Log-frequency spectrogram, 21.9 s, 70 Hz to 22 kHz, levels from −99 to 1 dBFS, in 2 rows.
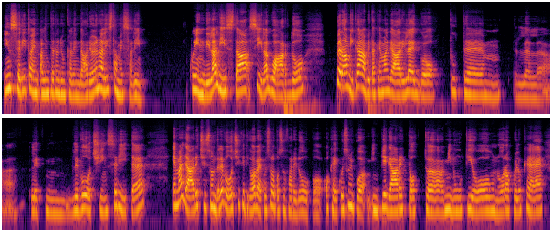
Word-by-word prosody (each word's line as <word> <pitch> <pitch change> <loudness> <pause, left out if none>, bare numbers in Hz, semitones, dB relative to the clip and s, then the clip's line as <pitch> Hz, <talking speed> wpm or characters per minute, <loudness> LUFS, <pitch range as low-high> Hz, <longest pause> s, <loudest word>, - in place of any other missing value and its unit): inserito 250 -3 +1
a - - +2
in 210 -1 0
all'interno 205 0 -1
di 195 - -2
un 190 - -2
calendario, 175 -1 -3
è 220 - 0
una 255 0 +4
lista 240 +1 -2
messa 185 -3 -5
lì. 175 0 -7 0.9
Quindi 200 -9 +1
la - - +8
lista, 230 -3 +5
sì 275 -9 -2
la 215 +3 +3
guardo, 195 +2 +1 0.6
però 295 -6 +8
mi 235 - -2
capita 235 -7 +4
che 210 - -7
magari 195 -5 +3
leggo 175 -5 -1
tutte, 195 -5 -5
mhmm, 175 -1 -13 0.3
l 165 0 -15
l 160 -1 -10
ehm, 165 +3 -15 0.3
le 180 -1 -8
mhmm, 165 -3 -12
le 195 - -1
voci 205 -1 -2
inserite, 195 +3 -4 0.5
e 250 - -1
magari 245 - +6
ci 235 - -6
son 230 +1 -1
delle 260 +6 +1
voci 210 +2 -4
che 250 -1 -6
dico: 195 -3 -8
"Vabbè, 220 +1 +2
questo 200 +4 -6
lo 230 - -1
posso 180 +2 -8
fare 180 -3 -7
dopo. 165 -1 -8
Okay, 195 -5 -6
questo 200 +6 -6
mi 240 - 0
può, 180 -5 -3
mhmm, - - -18
impiegare 200 0 +2
tot 175 -1 -3
minuti 190 0 -4
o 180 +2 -3
1 185 -1 -6
ora 175 +3 -2
o 185 - -9
quello 180 -1 -6
che 205 - -6
è, 185 +1 0
195 Hz, 170 wpm, -19 LUFS, 180-220 Hz, 0.9 s, la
